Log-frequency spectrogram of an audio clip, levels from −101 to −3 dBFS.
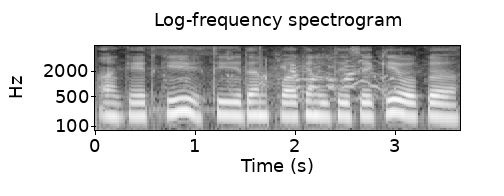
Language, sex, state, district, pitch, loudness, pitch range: Telugu, female, Andhra Pradesh, Sri Satya Sai, 180 Hz, -14 LUFS, 180-195 Hz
